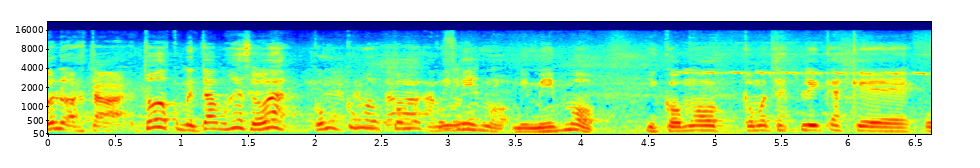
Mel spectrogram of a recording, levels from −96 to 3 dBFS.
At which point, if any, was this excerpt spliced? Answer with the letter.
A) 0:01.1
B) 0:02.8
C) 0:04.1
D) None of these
B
